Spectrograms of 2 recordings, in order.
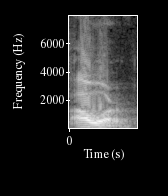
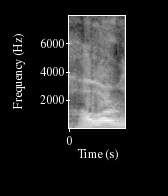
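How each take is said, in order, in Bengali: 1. শব্দটি স্বরধ্বনি দিয়ে শুরু হয়। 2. শব্দটি এইচ ধ্বনি দিয়ে শুরু হয়। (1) "এইচ এর উচ্চারণটা এখানে বাদ পড়তেছে, জাস্ট আওয়ার" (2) "এখানে এইচ এর উচ্চারণটা হচ্ছে না, হাওয়ার হচ্ছে না"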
